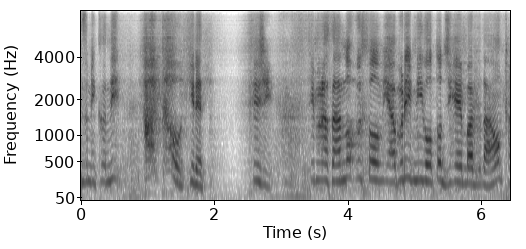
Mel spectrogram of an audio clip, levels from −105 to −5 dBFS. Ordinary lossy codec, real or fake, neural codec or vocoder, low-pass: none; fake; codec, 16 kHz, about 1 kbps, DyCAST, with the encoder's durations; none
